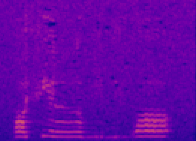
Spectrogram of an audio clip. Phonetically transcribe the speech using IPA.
ɔ fʲ ø lː u bʲ ɛ bʲ ɛ b ɔ

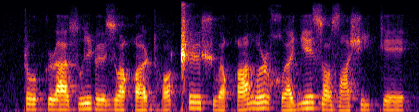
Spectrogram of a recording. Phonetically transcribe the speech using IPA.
ʈ o˧ k ɹ a˧ sʷ i˧˥˧ ɽ ø˧ z o˨˩ qʷ ə˞˩˧ ɖʱ ɔ˩˥ ǁ ø˥ ʃ u˨˩ qʷ i˩˥ ðˤ u˧˥˧ ɭ χʷ a˩˧ ʎ e˥ z o˧ zˤ a˩˧ ʃ i˧ k e˧

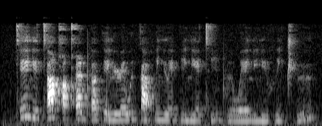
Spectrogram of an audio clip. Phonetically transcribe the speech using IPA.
tʼ e lʲ ɐ tʼ a qʼ ɐ qʼ i pʼ ɐ k e lʲ ɨ ɭ e w ɨ k a f i lʲ w e k i lʲ e tʼ i pʼ ɨ w e lʲ ʉ lʲ ɨ f i lʲ t͡ʃʼ ʉ

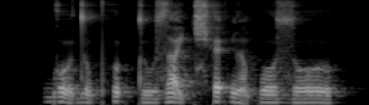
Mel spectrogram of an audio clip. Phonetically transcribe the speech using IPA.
ɡ o̰˦˨ ʊ̯ d o̰˦˨ pʰ ʊ˦ ʔ t u˨ z a̰˦˨ ɪ̯ t͡ɕʰ ɛ˦ ʔ ɡ ã˦˨ p o˦ z o˦ ʊ̯

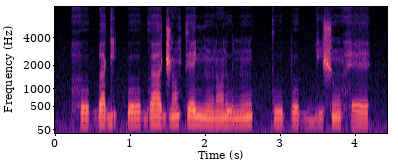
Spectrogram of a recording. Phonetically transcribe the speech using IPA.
h oː˨ ɡ͡b a˦ ɡ i˦ k͡p oː˧ ɡʷ aː˦ d͡ʒ ɔ̃˦ k ɛ˦ ɲ ũ˧ ɾ ɔ̃˦ ɾ u˧ n ũ˦ | k u˨ p o˨ ɡ͡b i˨ ʃ ũ˦˨ h ɛ˨

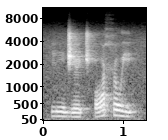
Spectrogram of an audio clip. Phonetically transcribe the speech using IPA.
i ŋ d͡ʒ ɛ̃ t͡ʃʼ ɔ ħ o j

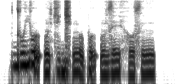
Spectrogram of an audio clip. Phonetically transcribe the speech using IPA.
d u˦ j o̰˦˨ ʊ̯ ʔ ũ˨ t͡ɕ i˦ d͡ʑ ɪ˦ ʔ ŋ o̰˦˨ ʊ̯ p o̰˦˨ ʊ̯ ʔ ũ˨ z e˦ ɪ̯ h o˨ sʰ ĩ˦

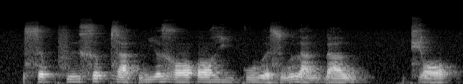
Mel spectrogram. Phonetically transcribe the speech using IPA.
s ə˨˩ p̚ f ɨ˨˦ x ə˦˥ p̚ z a˨˩ t̚ m i˨˦ ə̯ ɣ ɔ˨˦ ʔ ɔ˧ ɣ i̤˨˩ k w u˧˩ ə̯ z ṵ˧˥ l a˨˦ n ɗ a˨˦ w | t͡ɕ ɔ˧˩˨

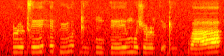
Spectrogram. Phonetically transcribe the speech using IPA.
ɭ øː ɖ z eː h e f y l ʊ k ɖʱ e kʷ ŋʷ a k eː ŋʷ eː ʃ ø ɭ ʊ ɭ k ḛ ɖʱ y kʷ ɡʷ aː

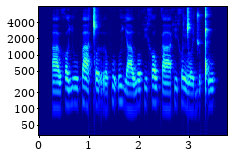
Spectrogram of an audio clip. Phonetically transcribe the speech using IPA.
aː˨ ʊ̯ x ɔ˧ ʎ uː˧ p aː˦˨ ǀ o˧ r o˨ f u˦˨ ʔ u˦ ʎ aː˨ w o˧ x i˧ x ɔ˦ w k aː˨ x i˦˨ x o˦ ŋ͡ǀ o˨ ɪ̯ d͡ʒ u˧ ǃʼ u˦

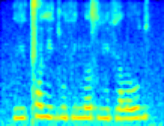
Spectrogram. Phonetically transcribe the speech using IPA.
vʲ u ǁ ɔ lʲ e ɡ ʎ u fʲ ɯ n ɤ s vʲ ɛ fʲ ɛ lˠ u d

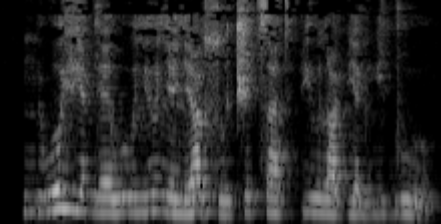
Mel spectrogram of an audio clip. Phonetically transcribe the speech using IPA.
ŋ ʉ w o vʲ ɑ ɡ ɛː w uː lʲ u lʲ ɑ lʲ ɑ sʷ ɜ t͡ʃ ɛ t͡s aː t͡s pʲ uː l ɑ pʲ a ɡ mʲ ɛ ɡ u

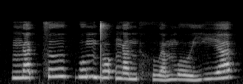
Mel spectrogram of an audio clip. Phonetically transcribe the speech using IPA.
ŋ a˦˥ k̚ s ɤː˥˩ k̚ w o˥˩ m d ɔ˥˩ ʔ ŋ a˧ n h u˩˦ a̯ m oː˨˩ j i˦˥ a̯

